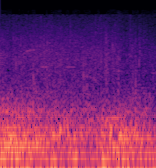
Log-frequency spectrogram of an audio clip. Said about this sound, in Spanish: Entonces se escuchó el rayo. Al ratito, otra vez.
